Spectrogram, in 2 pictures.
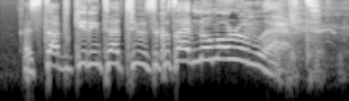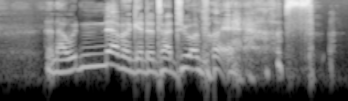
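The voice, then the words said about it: Put-on Russian accent. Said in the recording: “I love your Russian accent. ... It's so bad. ... Russian man. It's good. ... So bad. ... It's very good.”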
